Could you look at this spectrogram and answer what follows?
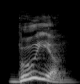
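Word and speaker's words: Buium: How is Buyum pronounced? Buyum.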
